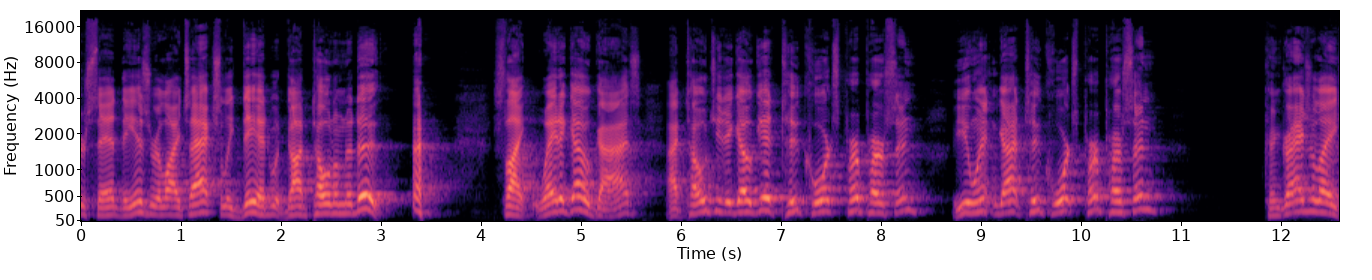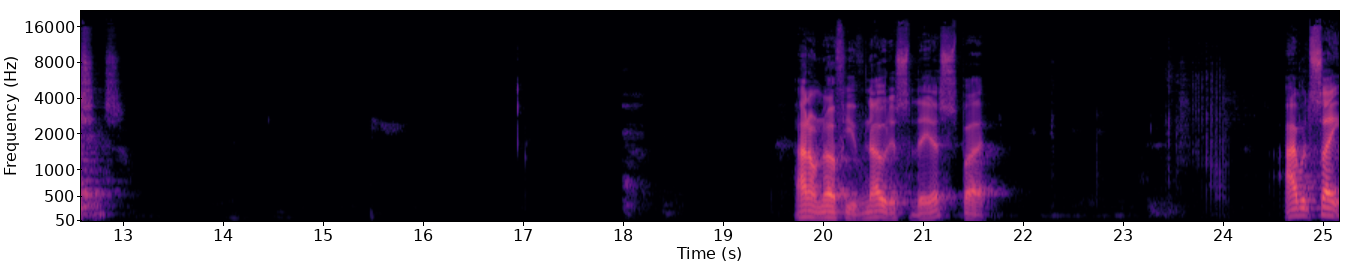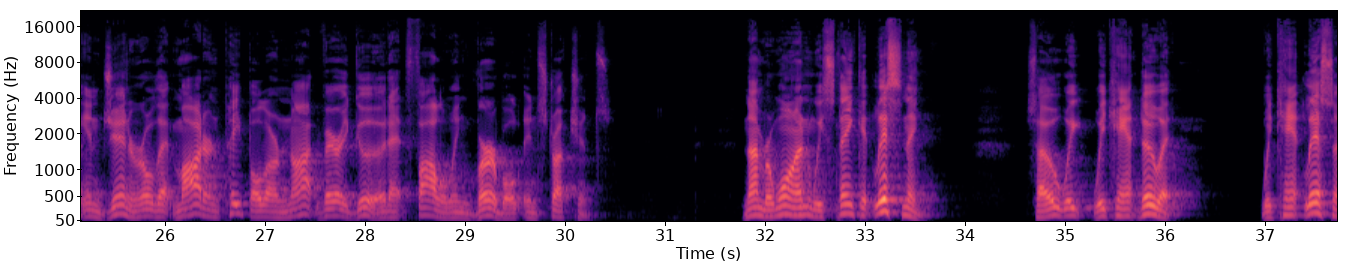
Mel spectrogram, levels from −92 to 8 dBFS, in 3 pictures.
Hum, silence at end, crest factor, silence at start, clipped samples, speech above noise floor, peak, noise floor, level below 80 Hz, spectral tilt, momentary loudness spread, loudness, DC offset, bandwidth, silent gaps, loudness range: none; 0 s; 24 dB; 0 s; under 0.1%; 61 dB; -4 dBFS; -87 dBFS; -80 dBFS; -3 dB/octave; 14 LU; -25 LUFS; under 0.1%; 19 kHz; none; 12 LU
